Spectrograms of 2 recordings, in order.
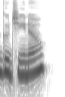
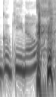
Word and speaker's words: Gugino: It's Carla Gugino. Not Carla Gugino. This whole time I've been calling her Carla Gugino. – That's funny. I wouldn't even have thought to pronounce that second G like that.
